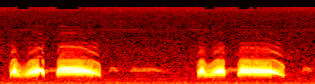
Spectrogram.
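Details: Spotted dove decoy bird with a fine voice, cooing to make other doves and young birds coo: two coo phrases, each a short double note and then a longer, slightly falling coo, about two seconds apart, in a quiet setting.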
